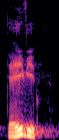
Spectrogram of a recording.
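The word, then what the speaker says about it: David: 그 중에 가장 많은 이름이 데이빗, 다윗의 영어 발음이 데이빗인데 데이빗이라는 이름이 참 많았습니다.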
